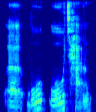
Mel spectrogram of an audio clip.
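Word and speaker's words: 無常: So in some of the Chinese texts that we read, it's like wu chang is the pronunciation.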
